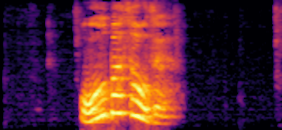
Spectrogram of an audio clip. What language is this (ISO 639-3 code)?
bak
